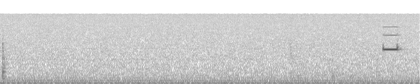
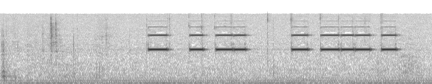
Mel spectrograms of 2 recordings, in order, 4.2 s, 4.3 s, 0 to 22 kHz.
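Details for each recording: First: Zotek ZT-703S handheld oscilloscope multimeter powering on, booting into its default mode almost instantly. A single short, clean high beep over quiet room hum; normal power-on beep. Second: Zotek ZT-703S handheld oscilloscope/multimeter in continuity mode: short high beeps drag on, still beeping after the probes are released, and blur together when tapped repeatedly. The reading is latched but lags. Continuity beeper lag.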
